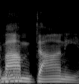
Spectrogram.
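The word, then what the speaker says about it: Mamdani: Mom Donnie. Mom Donnie, right? That's how you say it.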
